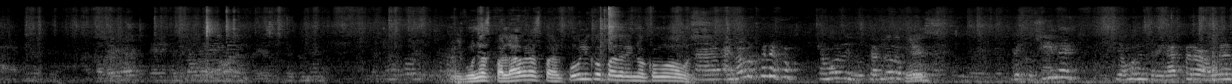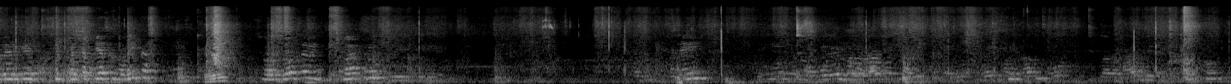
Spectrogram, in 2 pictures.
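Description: Plastic bags rustle as bread is handled.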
